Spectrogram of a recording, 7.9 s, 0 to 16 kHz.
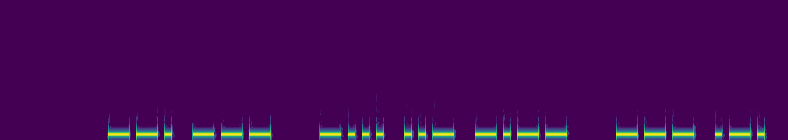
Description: Morse code, heard as a keyed tone, about 17 wpm, 700 Hz. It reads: GO BUY OR
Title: Sentences from Top 1500 Words 17wpm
